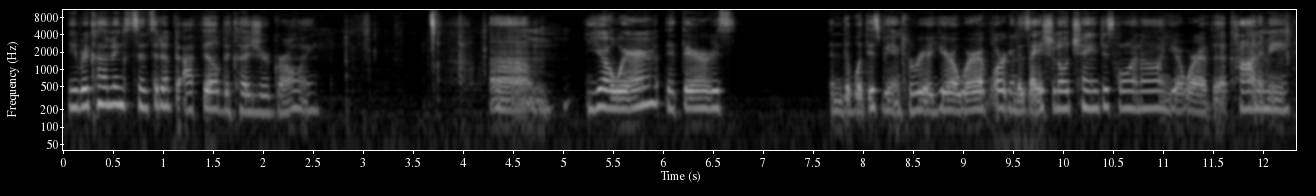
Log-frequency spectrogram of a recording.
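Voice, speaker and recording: A woman gives an intuitive tarot reading straight to her viewers, rambling and encouraging, often restarting her sentences. Her voice is mellow, dark and gravelly, and it is wearing hoarse, with frequent throat clearing. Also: mid-range voice, flat delivery, moderate pace. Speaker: tarot reader.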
